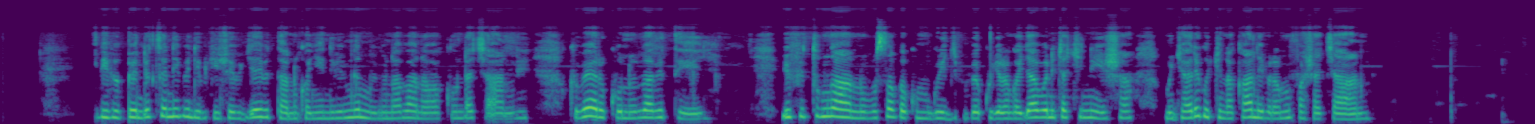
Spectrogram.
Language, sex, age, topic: Kinyarwanda, female, 25-35, education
